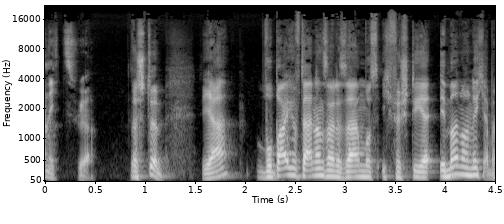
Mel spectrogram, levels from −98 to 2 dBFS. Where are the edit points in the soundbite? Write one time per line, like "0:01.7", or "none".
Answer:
0:02.0

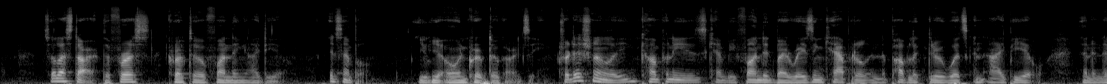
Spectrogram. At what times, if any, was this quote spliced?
0:01.0
0:03.4
0:04.3
0:05.5
0:09.2
0:09.7

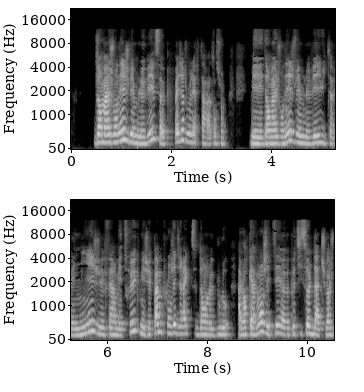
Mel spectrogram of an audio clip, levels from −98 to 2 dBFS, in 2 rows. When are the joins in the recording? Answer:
none

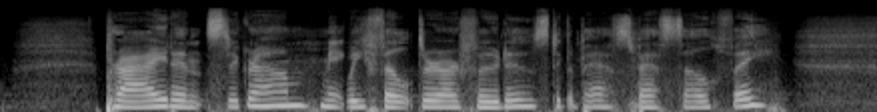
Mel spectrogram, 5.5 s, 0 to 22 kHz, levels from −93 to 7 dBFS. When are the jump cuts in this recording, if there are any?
0:02.2
0:03.5
0:04.0

